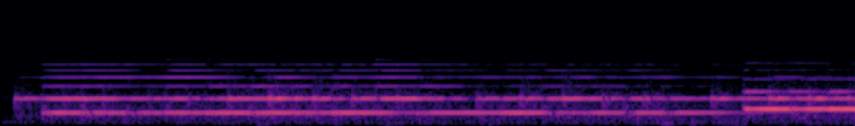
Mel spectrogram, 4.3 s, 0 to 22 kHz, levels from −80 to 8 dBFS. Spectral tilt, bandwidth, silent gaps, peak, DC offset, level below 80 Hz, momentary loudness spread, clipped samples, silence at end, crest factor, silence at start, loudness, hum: -6 dB/octave; 5.8 kHz; none; -22 dBFS; under 0.1%; -84 dBFS; 7 LU; under 0.1%; 0 s; 12 dB; 0.05 s; -36 LUFS; none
